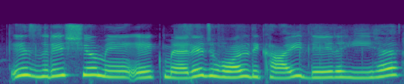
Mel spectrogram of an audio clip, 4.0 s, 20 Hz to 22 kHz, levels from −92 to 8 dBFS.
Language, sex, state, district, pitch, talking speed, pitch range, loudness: Hindi, female, Jharkhand, Palamu, 275 Hz, 150 wpm, 255-325 Hz, -12 LUFS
